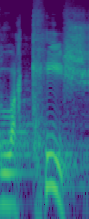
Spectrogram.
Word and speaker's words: Lachish: is the city of lakeish it sounds like something you should eat in the morning right that's how you pronounce it in hebrew let's uh drone over lachish and we'll see what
